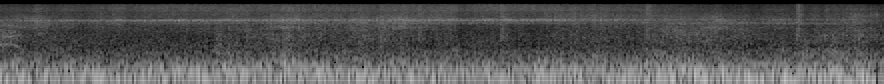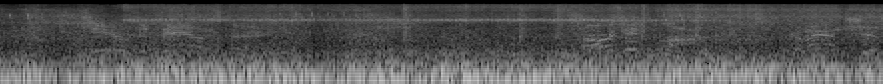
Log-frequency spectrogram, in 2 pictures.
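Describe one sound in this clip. Laser weapons fire in steady bursts.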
